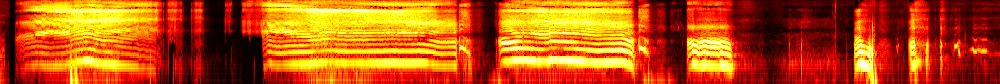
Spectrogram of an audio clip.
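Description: A newborn baby girl wails in several long, strained bursts with short gasping pauses between them, loud, trailing off into brief whimpers near the end.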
